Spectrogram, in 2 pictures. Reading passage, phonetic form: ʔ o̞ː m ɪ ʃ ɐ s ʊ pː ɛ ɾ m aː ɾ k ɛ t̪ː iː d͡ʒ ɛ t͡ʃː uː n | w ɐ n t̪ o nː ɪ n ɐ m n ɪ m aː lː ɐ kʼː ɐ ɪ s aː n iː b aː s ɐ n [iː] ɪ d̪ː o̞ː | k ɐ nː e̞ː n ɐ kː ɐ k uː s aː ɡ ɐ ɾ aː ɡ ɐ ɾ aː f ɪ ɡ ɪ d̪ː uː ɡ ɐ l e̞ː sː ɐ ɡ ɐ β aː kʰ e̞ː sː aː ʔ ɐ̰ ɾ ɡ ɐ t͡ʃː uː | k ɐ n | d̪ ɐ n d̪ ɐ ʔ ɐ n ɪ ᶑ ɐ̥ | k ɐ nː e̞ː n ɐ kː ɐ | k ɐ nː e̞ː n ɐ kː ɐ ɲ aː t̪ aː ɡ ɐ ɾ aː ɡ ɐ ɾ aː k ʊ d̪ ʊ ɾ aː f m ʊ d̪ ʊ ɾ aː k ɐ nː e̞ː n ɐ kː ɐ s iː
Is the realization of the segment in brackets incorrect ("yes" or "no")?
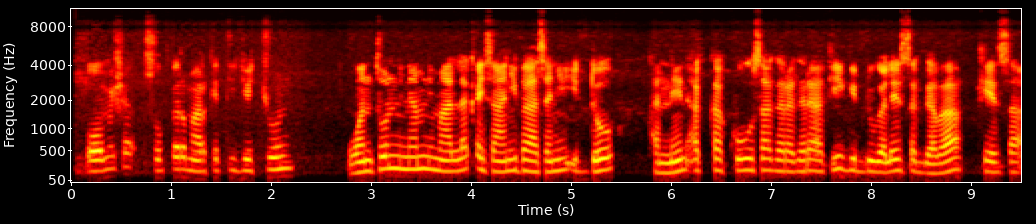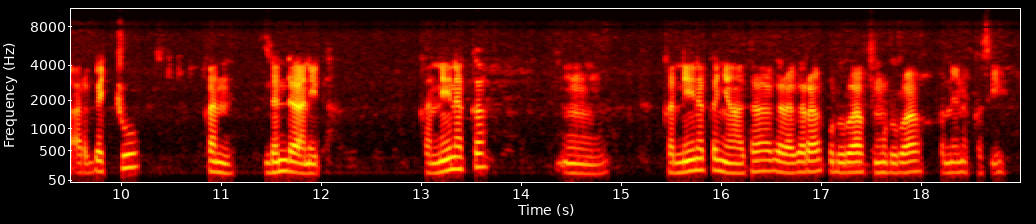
no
